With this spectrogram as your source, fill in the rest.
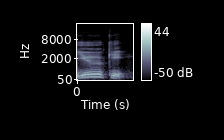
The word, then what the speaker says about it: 勇気: 발음은 유기, 유기.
